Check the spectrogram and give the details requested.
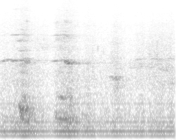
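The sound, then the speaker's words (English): A dog whimpers twice in quick, short, high-pitched whines, fairly faint, over a steady low electrical hum with no talking. “I'm going to go over and see that dog.”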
